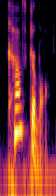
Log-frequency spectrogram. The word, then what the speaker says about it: comfortable: Take the word comfortable. Tech Technically it's four syllables, right? Comfortable, right? But a native speaker drops an entire syllable and just smashes the consonants together saying comfortable.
